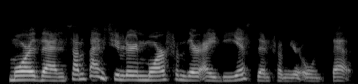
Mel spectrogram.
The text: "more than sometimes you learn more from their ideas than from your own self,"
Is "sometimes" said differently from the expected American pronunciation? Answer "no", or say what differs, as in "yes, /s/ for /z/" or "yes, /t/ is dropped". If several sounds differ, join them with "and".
yes, /s/ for /z/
